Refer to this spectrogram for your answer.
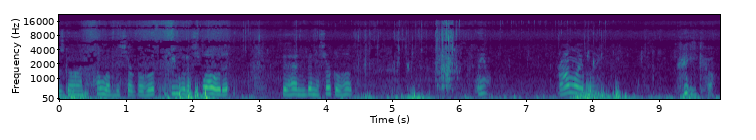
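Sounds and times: water splash: 4.4 - 9.1.

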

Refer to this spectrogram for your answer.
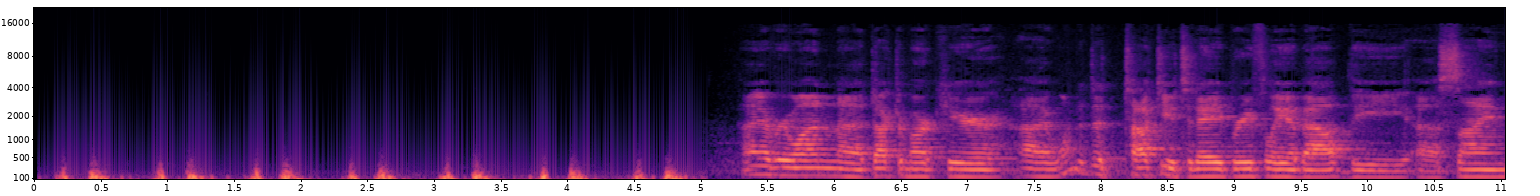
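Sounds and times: heartbeat thuds: 0.0 - 5.1.

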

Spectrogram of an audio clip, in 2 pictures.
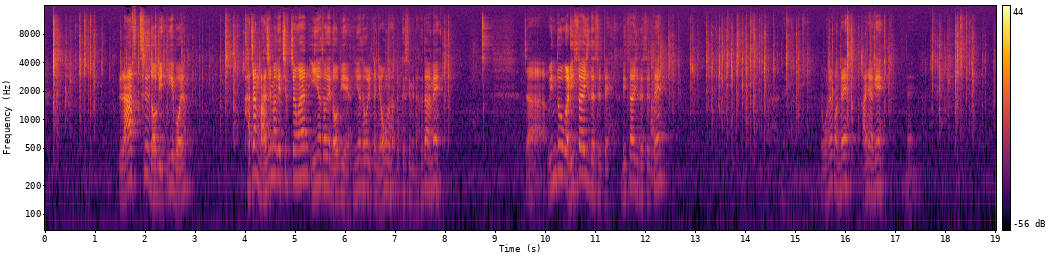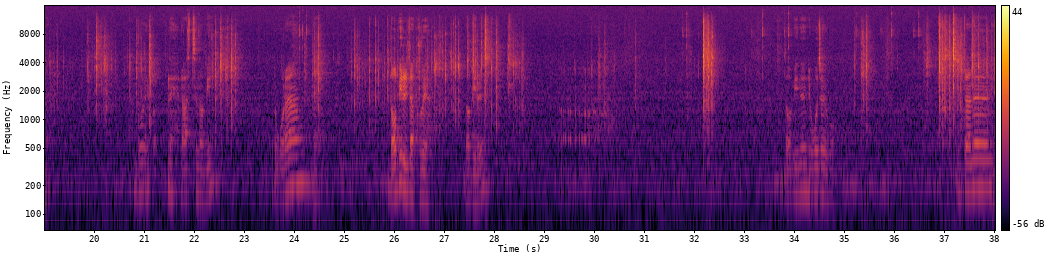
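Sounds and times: keyboard typing: 0.2 - 4.6, 6.7 - 7.2, 7.9 - 8.2, 12.1 - 21.3, 22.3 - 22.9, 24.0 - 28.7, 29.7 - 31.0, 31.8 - 32.5, 35.2 - 38.0.

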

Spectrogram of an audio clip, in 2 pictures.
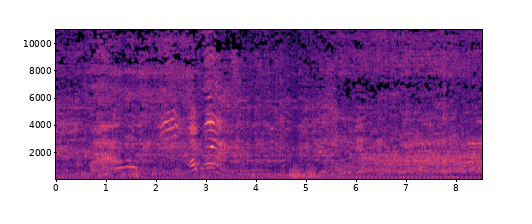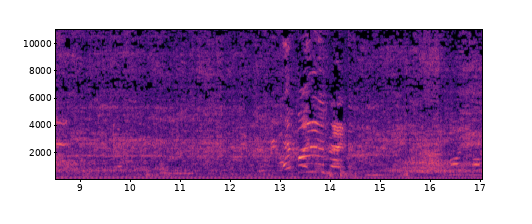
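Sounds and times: tractor engine humming: 0.0 - 17.0.

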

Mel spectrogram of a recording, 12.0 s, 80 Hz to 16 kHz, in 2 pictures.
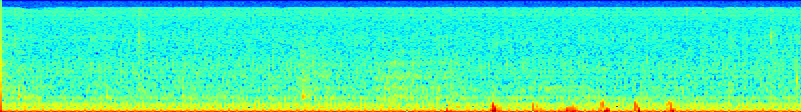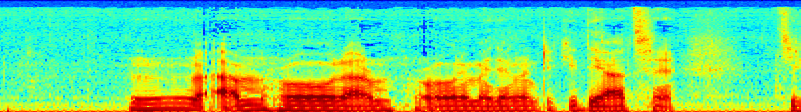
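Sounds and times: low electrical hum: 0.0 - 12.0
soft low thumps: 3.2 - 5.4.

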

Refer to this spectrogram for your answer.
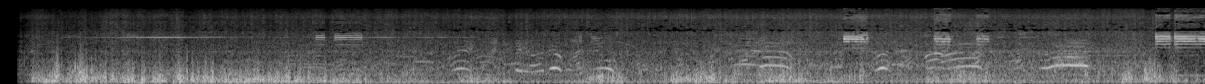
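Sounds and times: motorcycle engines running: 0.2 - 12.0
voices calling out: 1.0 - 12.0.

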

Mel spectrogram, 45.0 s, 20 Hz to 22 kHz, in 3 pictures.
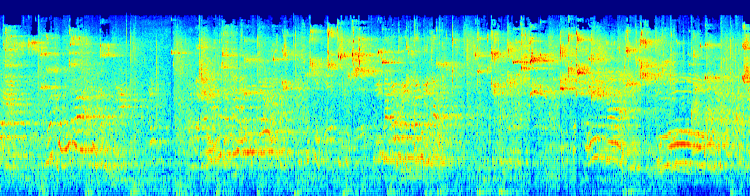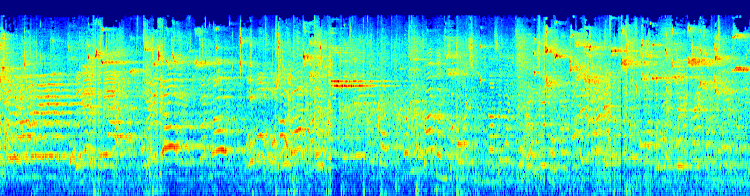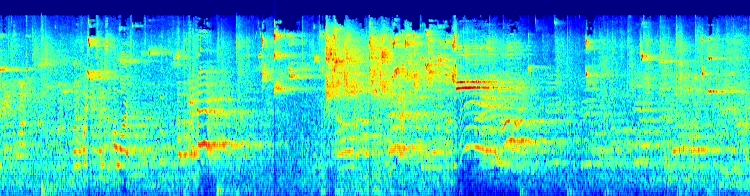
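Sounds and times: players calling and shouting: 0.0 - 45.0.

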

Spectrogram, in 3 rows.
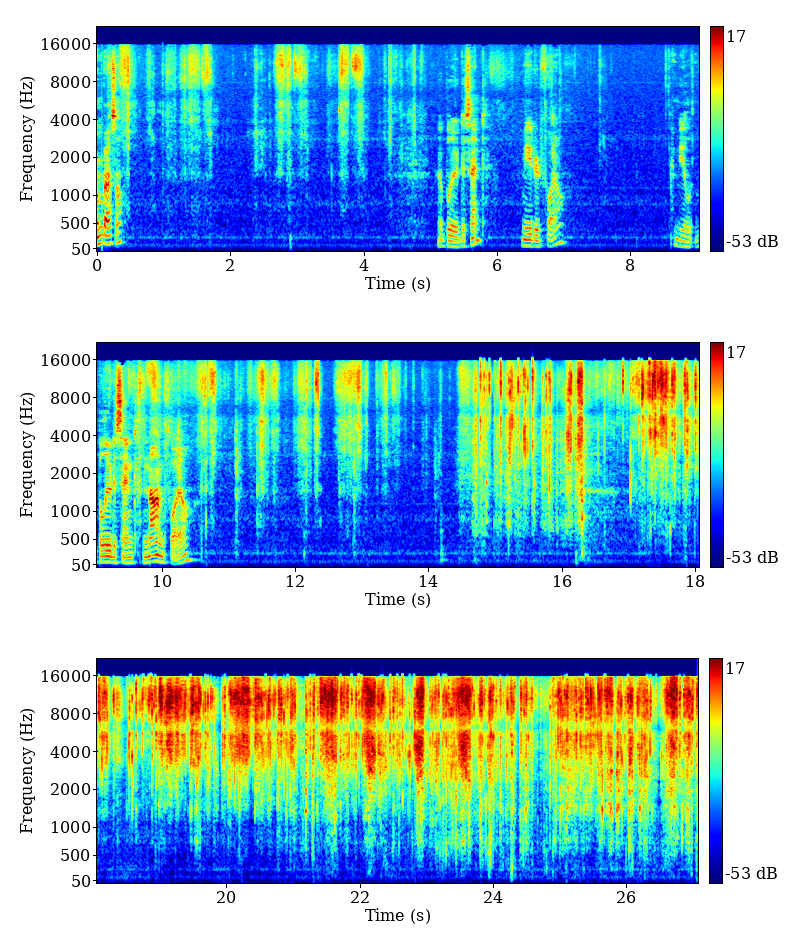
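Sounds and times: foil wrapper crinkling: 14.5 - 27.0.

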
